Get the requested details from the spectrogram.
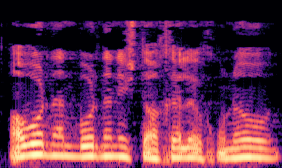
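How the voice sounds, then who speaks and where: A man preaching a devotional sermon through a story, emotive, swinging from loud exclamations to hushed asides. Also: fairly high pitch, fairly even intonation, gravelly, dull audio.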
